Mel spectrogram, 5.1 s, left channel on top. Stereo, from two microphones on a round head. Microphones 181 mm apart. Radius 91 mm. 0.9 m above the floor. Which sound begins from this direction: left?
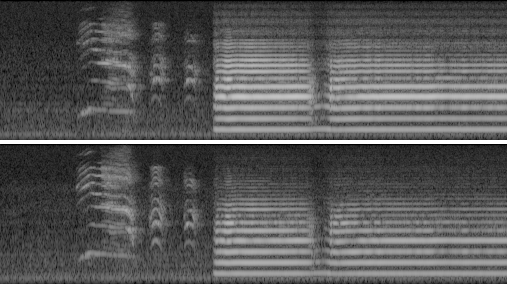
A trumpet, at 2.1 s.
